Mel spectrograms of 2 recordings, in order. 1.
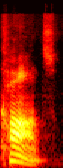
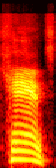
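İngiliz telaffuzuyla söylenir. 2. Amerikan telaffuzuyla söylenir. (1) "İngiliz İngilizcesine can't" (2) "Amerikan İngilizcesine can't diye telaffuz ediliyor"

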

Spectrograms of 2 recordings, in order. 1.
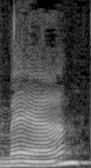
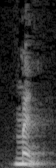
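Голосний протягнутий, довгий. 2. Голосний короткий і уривчастий. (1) "Це не мен" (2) "це коротеньке"

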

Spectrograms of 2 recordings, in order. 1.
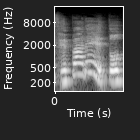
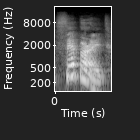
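アクセントは最初の音節にありません。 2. アクセントは最初の音節にあります。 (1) "日本語でセパレートって言い方をするんですけど" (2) "アクセント前に来ます。つまり、セパレートっていう感じになります。セが先にアクセントに来る。"

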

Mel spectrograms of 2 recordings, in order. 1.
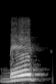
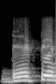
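शब्द t वरच स्वच्छपणे संपतो. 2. t नंतर एक अतिरिक्त स्वर उच्चारला जातो. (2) "डेटे नाही"

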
